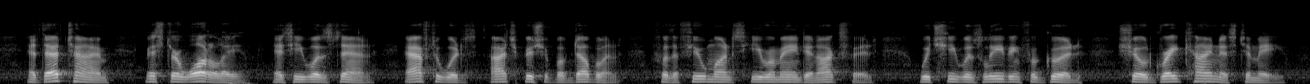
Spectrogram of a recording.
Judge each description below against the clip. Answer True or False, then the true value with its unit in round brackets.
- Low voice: True (115 Hz)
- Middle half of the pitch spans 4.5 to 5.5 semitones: False (2.9 semitones)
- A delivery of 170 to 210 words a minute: False (145 wpm)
